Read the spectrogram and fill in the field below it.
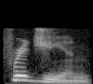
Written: Phrygian

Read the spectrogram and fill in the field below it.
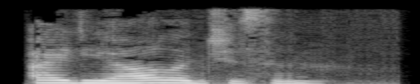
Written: ideologism

